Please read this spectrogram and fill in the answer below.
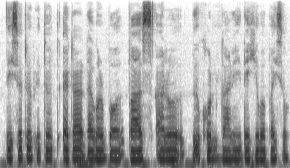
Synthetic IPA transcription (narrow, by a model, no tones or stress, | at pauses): disɔtɔbʱitɔɹɔtɛtadaŋɔɹbasaɹudʊ̰kʰɔnɡaɹidekʰibɔpajsʊ̰̃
